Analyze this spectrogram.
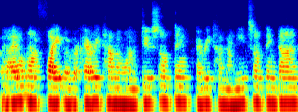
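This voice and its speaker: At a moderate pace, a woman speaks in a somewhat breathy voice with a fairly low pitch. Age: 60s. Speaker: community volunteer organizer. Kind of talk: public meeting remarks. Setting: township trustee meeting. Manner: halting.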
